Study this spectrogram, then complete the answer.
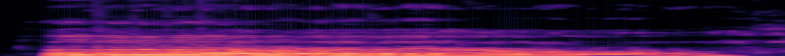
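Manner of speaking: long, loud exhale, sliding down; weary sigh. Real, not acted. Meditator letting out how overwhelmed she feels, weary loud sigh. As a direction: let out a big overwhelmed sigh. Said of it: "Just feels like, ugh".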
